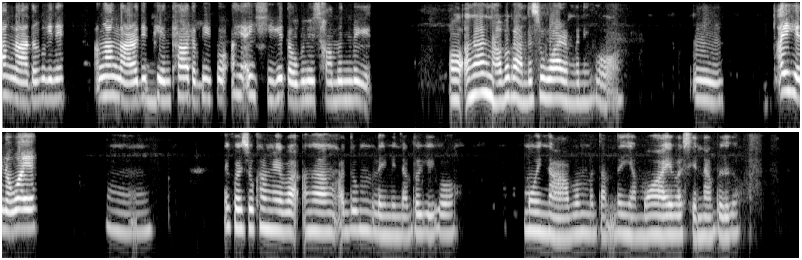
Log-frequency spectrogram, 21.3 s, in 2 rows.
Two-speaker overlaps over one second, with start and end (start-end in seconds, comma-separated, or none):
none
